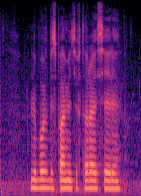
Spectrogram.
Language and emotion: Russian, neutral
